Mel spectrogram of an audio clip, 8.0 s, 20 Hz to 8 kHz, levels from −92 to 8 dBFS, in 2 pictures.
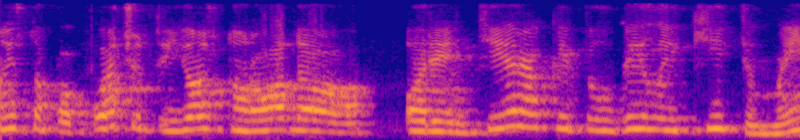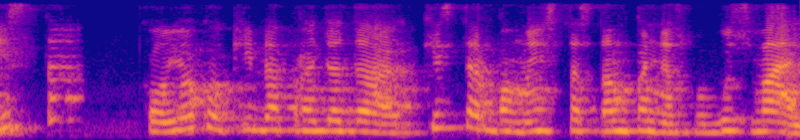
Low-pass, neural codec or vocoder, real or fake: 7.2 kHz; vocoder, 22.05 kHz, 80 mel bands, WaveNeXt; fake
